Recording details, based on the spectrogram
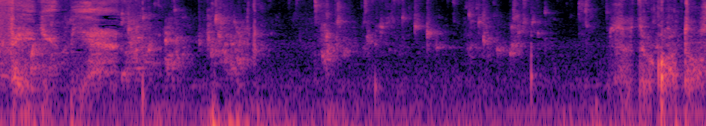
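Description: Water runs and drips close to the microphone, with scattered splashes and trickles in a quiet room while a soft whispering voice talks intermittently.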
